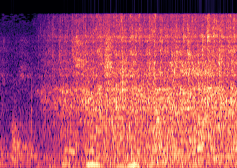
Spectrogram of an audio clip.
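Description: Steady outdoor street background noise, a broad hiss over a low hum, beginning about half a second in.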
